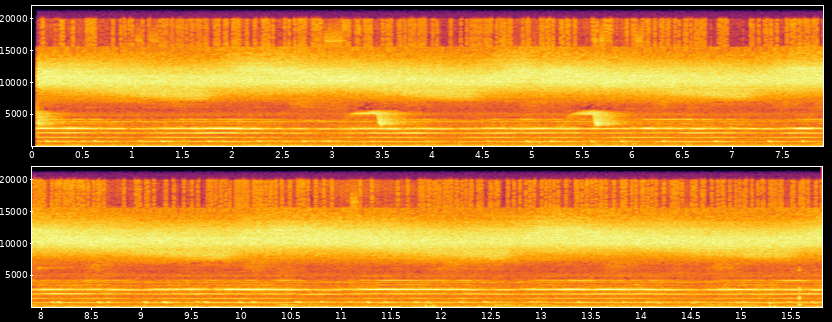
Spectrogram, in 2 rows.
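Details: Insects, possibly crickets, along the Dragons Crest nature trail in Krabi, Thailand, in 2023: an unbroken, very high, shrill drone like drilling through steel, over steady lower humming tones, with two brief falling whistles from another animal near the start.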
